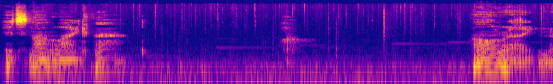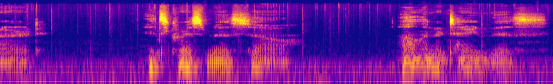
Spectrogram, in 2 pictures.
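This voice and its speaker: Man playing a very deep, gravelly, smug bully. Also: bright, forceful tone, a little hiss or hum, heavily acted. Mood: mocking. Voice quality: gravelly, often dropping to a whisper. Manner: taunting, breathy, drawn-out delivery. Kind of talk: intimate roleplay audio acting.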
